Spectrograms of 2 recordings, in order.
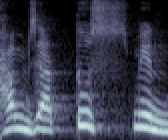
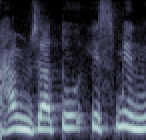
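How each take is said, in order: First: The words are linked, with the initial vowel dropped. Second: The second word keeps its initial vowel separately. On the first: The speaker calls it right. "maka dibaca hamzatus min" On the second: The speaker calls it wrong. "bukan hamzatu ismin, bukan"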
